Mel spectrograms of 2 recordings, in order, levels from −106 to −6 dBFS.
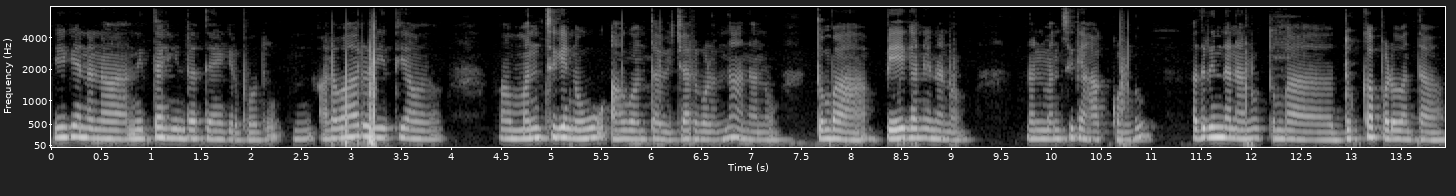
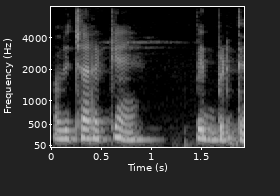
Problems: none marked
